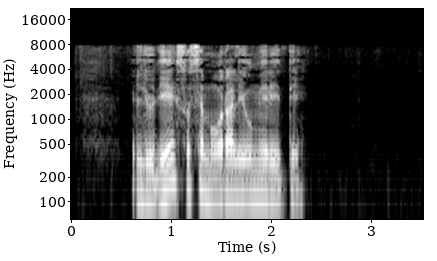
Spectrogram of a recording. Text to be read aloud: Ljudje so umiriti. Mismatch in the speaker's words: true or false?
true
